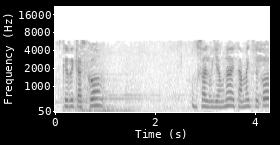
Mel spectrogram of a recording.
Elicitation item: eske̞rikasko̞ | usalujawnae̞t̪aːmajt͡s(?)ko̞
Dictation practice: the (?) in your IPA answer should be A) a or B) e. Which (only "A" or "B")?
B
